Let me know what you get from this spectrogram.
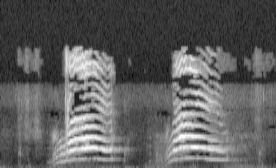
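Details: Newborn kittens, only one day old, with their mother cat indoors: two clear, high mews, each sweeping upward then holding steady, about a second apart, with a soft rustling underneath.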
